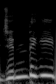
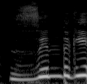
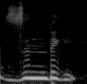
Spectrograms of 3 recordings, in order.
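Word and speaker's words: ज़िंदगी: और आपने देखा होगा ये जो जिंदगी शब्द है यह उर्दू का है तो यह जिंदगी नहीं जिंदगी होता है ठीक है उच्चारण क्या है जिंदगी इस तरह जैसे शब्द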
